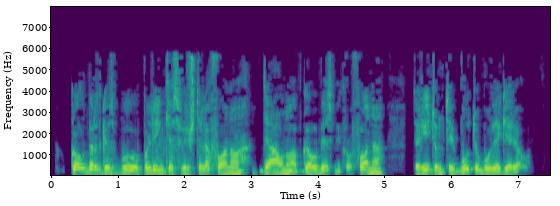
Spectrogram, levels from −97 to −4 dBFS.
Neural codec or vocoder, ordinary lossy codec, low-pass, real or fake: none; MP3, 24 kbps; 7.2 kHz; real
